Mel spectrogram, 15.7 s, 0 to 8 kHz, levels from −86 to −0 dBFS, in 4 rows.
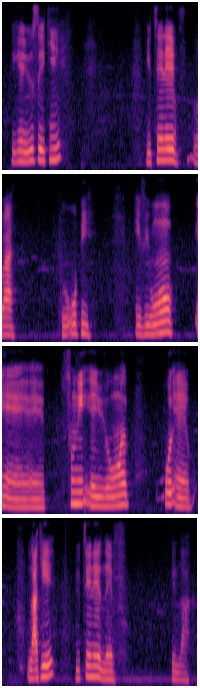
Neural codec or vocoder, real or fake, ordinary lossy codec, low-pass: none; real; none; 7.2 kHz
